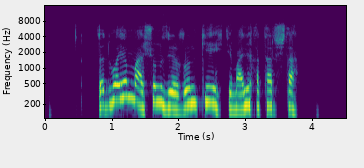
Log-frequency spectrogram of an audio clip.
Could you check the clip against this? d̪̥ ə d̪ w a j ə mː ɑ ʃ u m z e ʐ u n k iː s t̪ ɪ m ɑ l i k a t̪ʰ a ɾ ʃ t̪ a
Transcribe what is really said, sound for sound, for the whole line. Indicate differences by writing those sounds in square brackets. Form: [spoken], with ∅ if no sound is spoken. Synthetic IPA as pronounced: d̪̥ ə d̪ w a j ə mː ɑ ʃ u m z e ʐ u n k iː [h] t̪ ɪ m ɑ l i [x] a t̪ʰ a ɾ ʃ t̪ a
